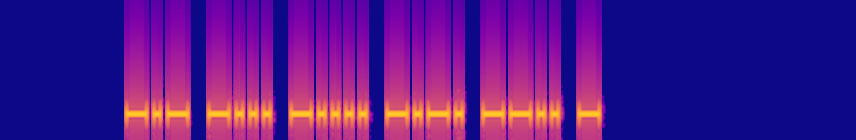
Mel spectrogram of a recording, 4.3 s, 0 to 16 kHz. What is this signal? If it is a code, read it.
Morse code, heard as a keyed tone, about 36 wpm, 700 Hz. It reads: KB6CZT
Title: USA Call Signs - 6 Characters - 35wpm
